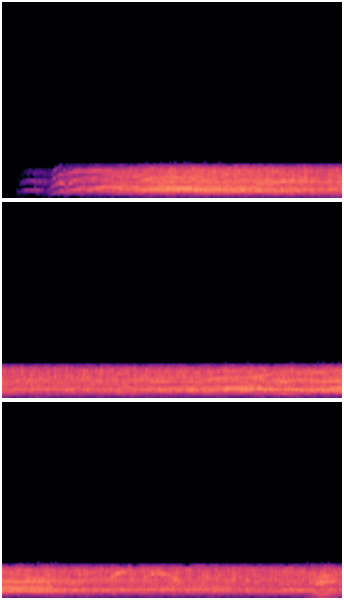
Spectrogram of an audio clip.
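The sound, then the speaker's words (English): An adoring crowd cheers, whoops and screams, the noise swelling over the first two seconds into a loud, sustained roar of many voices that holds steady to the end. “sound of an adoring crowd bringing us back from break.”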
